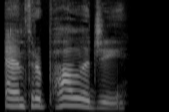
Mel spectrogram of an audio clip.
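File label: "anthropology", American English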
